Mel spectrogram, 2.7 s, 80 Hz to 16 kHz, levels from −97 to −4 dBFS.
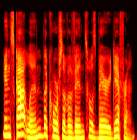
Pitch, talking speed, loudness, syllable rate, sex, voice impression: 165 Hz, 195 wpm, -20 LUFS, 5.7 syllables/s, male, masculine, adult-like, tensed, bright, clear, slightly halting, intellectual, calm, friendly, reassuring, wild, lively, slightly strict, slightly sharp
